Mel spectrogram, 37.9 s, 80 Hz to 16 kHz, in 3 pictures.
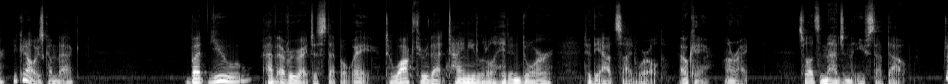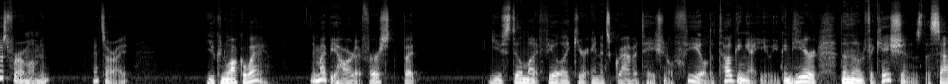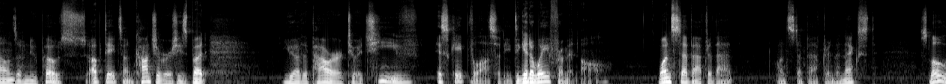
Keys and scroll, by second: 37.8 t.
